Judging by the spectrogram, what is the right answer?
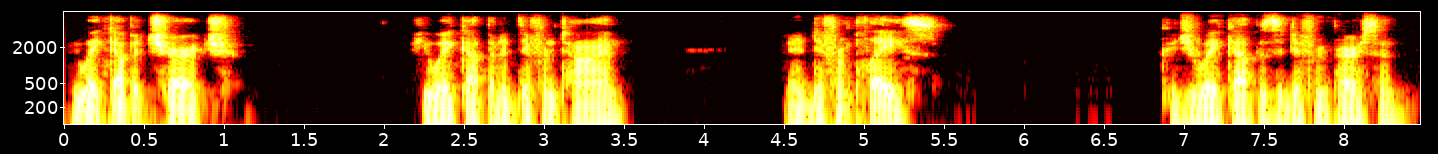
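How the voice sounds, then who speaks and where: A man reading his own story aloud as a scripted dramatic narration in a deep voice. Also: little pitch movement, moderate pace, long pauses, pushed and bright, no room sound. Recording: dull lo-fi, dry close recording.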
